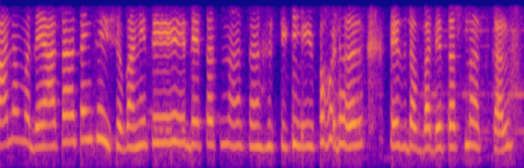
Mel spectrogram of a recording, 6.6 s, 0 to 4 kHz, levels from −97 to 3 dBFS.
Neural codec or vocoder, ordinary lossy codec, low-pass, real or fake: none; none; 3.6 kHz; real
